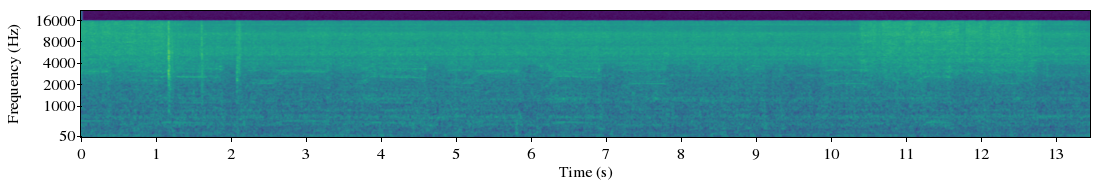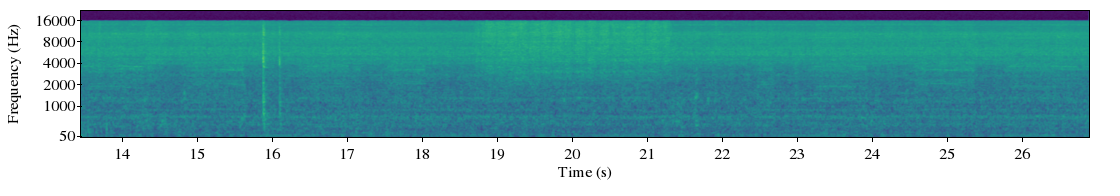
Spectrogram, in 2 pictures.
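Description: Boat engine running steadily under a constant hiss of wind and water. Two sharp clicks stand out, one about a second in and one around the middle.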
